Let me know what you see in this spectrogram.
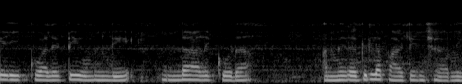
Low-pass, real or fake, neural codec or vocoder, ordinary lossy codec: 7.2 kHz; fake; vocoder, 22.05 kHz, 80 mel bands, HiFi-GAN; none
